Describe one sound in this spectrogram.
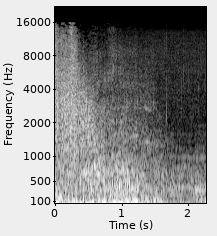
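A loud blast roars.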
